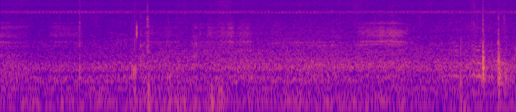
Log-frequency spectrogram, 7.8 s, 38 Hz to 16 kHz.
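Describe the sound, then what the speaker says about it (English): A soft, continuous buzzing of many bees in the background during a small honey harvest, with a few faint clicks and knocks over a steady low hum. "There's about maybe 20 bees in there, 30 bees in there"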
